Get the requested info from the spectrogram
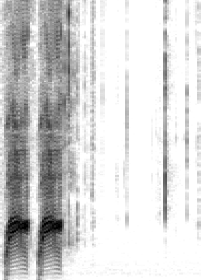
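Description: Two duck quacks in quick succession, a cartoon sound effect, each about a quarter second long.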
